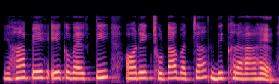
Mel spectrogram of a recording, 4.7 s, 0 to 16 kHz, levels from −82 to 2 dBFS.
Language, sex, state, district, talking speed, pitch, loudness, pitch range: Hindi, female, Jharkhand, Deoghar, 140 wpm, 255 Hz, -12 LUFS, 240-275 Hz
